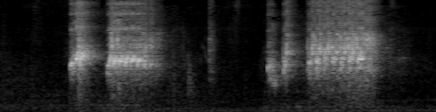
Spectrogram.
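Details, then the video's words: A quail gives two harsh, raspy calls about a second and a half apart, each a short clipped note followed by a longer grating burst. "Tunog ng PUGO | Sound of QUAIL"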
